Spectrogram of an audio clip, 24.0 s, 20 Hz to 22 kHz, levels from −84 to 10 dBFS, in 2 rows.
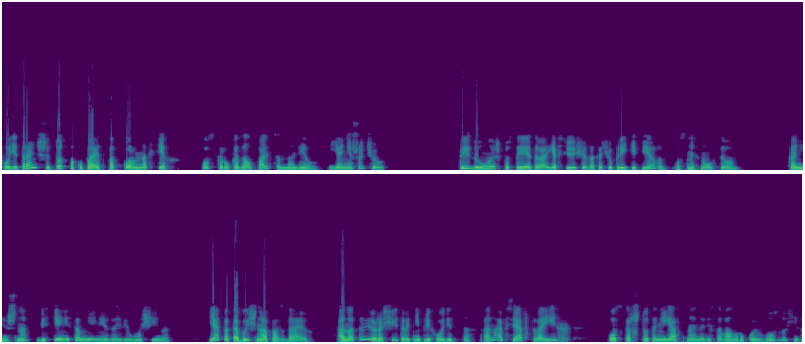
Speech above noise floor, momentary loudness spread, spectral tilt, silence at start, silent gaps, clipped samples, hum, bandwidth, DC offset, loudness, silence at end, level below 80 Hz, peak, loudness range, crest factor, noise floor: over 70 dB; 8 LU; -8.5 dB/octave; 0.05 s; 6.00-6.48 s, 16.85-16.95 s; under 0.1%; none; 6.2 kHz; under 0.1%; -21 LUFS; 0.05 s; -70 dBFS; -4 dBFS; 4 LU; 16 dB; under -90 dBFS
